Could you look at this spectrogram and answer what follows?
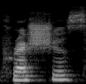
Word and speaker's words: precious: I love your precious heart. Olha que interessante essa palavra precious, essa letra C vai ser pronunciada como um X.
